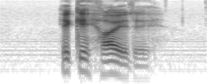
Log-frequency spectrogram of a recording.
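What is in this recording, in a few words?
"heke haere", Maori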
